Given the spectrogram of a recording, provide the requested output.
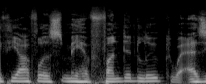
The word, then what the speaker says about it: Theophilus: Well, one thing off the top is that with this, how do you say it? Theophilus? – Theophilus, yeah.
